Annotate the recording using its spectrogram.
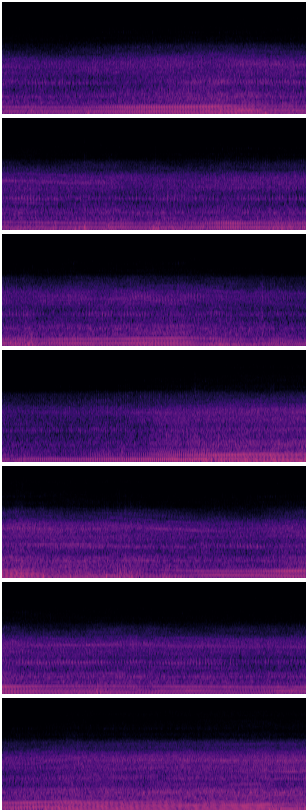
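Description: Motorcycle engine running under way, its pitch rising and falling as the throttle opens and closes. About halfway through it drops lower and quieter for a few seconds, then pulls up again.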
